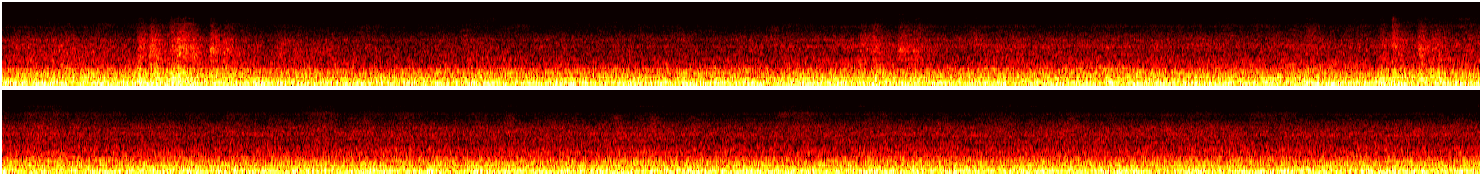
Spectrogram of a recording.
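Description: A subway train rumbles and roars steadily along the tracks.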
